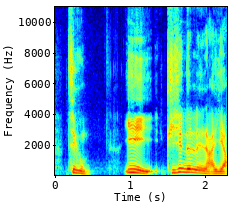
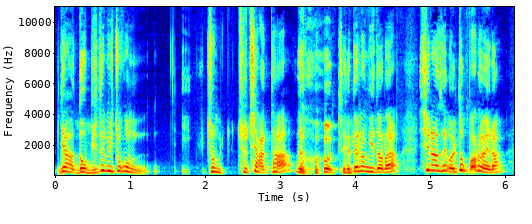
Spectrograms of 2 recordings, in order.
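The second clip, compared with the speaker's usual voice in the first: mock-scold the doubting father; scolding Jesus; 5 semitones higher than usual. Jesus scolding again, laughing. (믿음 없는 아버지를 높고 크게 꾸짖는 예수 흉내)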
